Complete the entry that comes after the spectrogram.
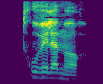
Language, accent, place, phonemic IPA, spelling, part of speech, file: French, France, Lyon, /tʁu.ve la mɔʁ/, trouver la mort, verb, LL-Q150 (fra)-trouver la mort.wav
- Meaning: to lose one's life; to die, especially when violent or accidental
